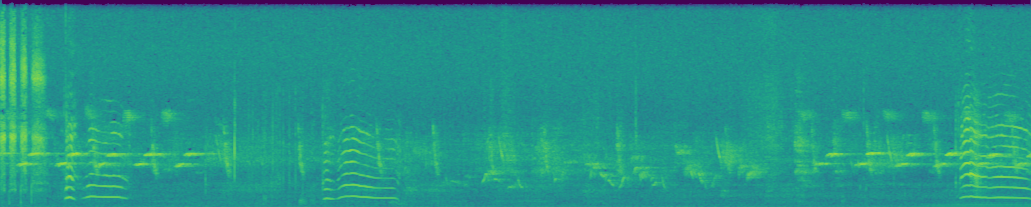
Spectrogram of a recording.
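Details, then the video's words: Three meows from a black cat, spaced several seconds apart, each a bent, wavering cry, over a background of chirping birds and soft outdoor noise. "Black cat meow like a sweet bun"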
